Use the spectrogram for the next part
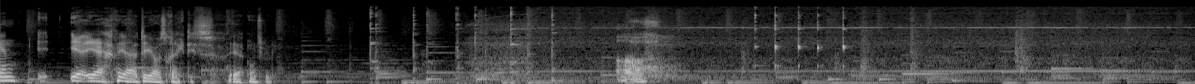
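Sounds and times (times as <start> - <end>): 
speech: 0.0 - 2.9, 6.2 - 6.7
vacuum cleaner droning: 4.6 - 11.9.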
